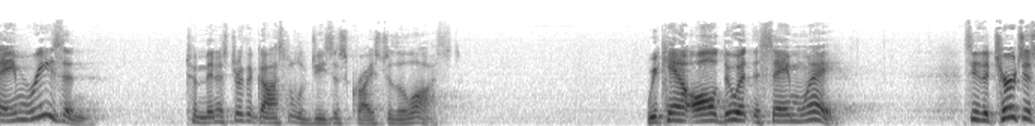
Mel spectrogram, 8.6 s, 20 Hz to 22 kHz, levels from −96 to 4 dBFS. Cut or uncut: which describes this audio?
uncut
